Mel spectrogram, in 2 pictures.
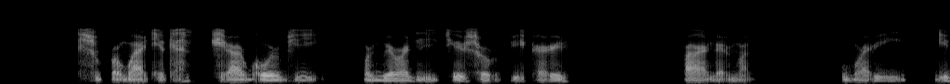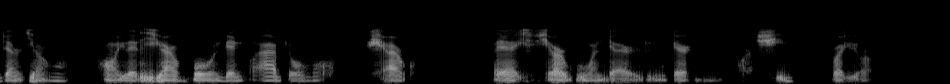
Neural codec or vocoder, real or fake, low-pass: autoencoder, 44.1 kHz, a latent of 192 numbers a frame, MeloTTS; fake; 5.4 kHz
